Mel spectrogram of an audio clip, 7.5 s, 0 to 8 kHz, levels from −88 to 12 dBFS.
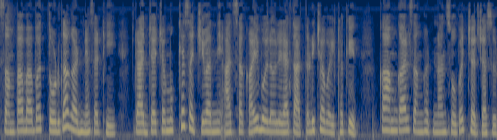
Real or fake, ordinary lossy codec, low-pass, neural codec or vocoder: real; none; none; none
